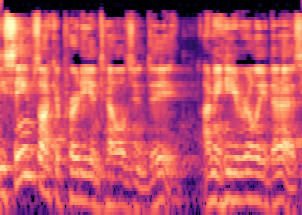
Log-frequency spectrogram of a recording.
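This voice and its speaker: Somewhat breathy male speech at a moderate pace, with audible room echo. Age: 60s. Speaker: former pro bass angler and fishing YouTuber. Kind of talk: opinion monologue to camera. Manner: halting, with many fillers and restarts.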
